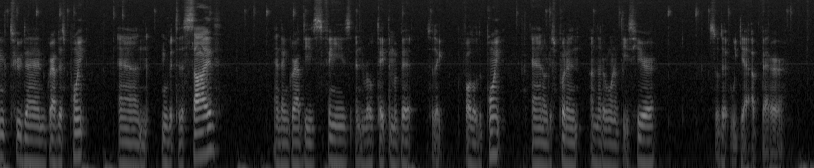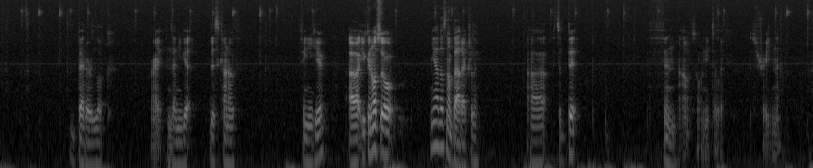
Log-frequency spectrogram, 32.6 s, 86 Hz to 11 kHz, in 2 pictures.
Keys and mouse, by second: 0.2 alt+click, 0.5 q, 0.8 right click, 1.4 click, 1.6 w, 2.3 alt+middle click, 3.1 click, 5.0 alt+click, 5.4 right click, 6.2 click, 6.5 e, 7.2 click, 8.1 w, 8.7 click, 11.0 click, 13.4 right click, 14.2 click, 14.8 e, 15.4 q, 15.8 click, 16.1 alt+d, 16.4 q, 16.7 click, 17.1 right click, 17.7 click, 18.2 e, 19.0 click, 19.6 w, 20.1 click, 21.0 right click, 21.7 click, 22.0 w, 22.6 click, 24.1 alt+d, 24.2 alt+click, 25.3 click, 25.7 alt+click, 27.4 alt+click, 28.1 e, 28.8 click, 29.3 r, 29.5 click, 30.6 alt+click, 32.1 right click.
